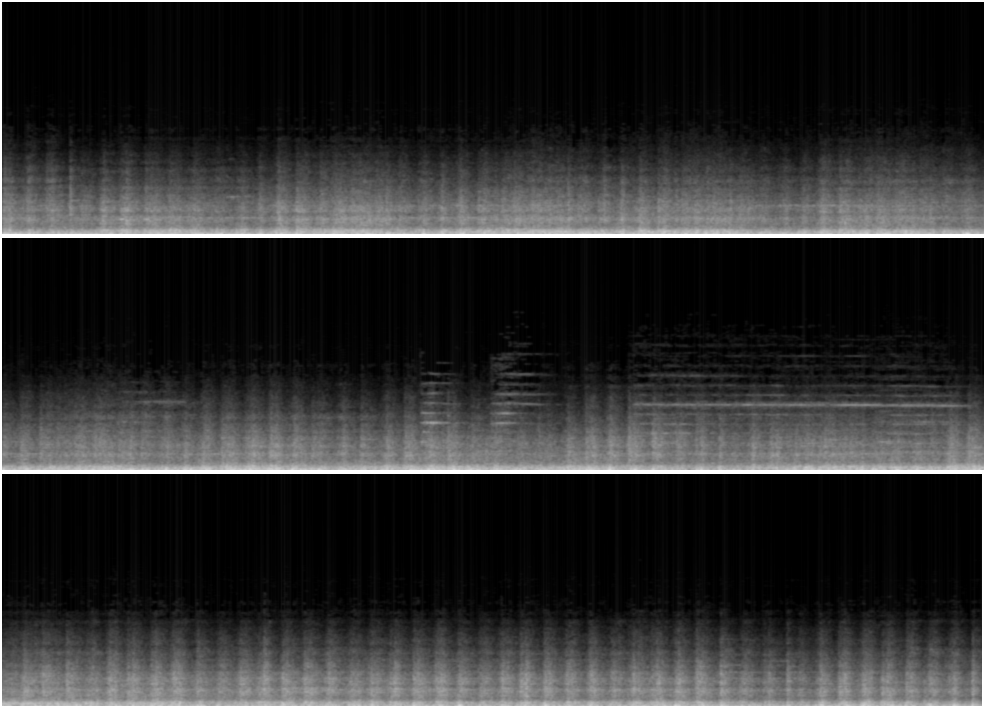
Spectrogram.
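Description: Freight train cars rolling steadily past on the rails, a continuous loud rumble of steel wheels on track. A faint high squeal comes in briefly about halfway through.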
